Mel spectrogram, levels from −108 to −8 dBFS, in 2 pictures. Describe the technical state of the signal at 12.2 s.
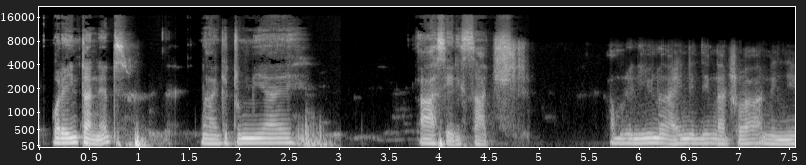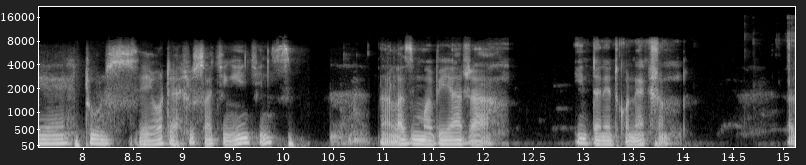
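At 12.2 s the signal is inside a call bitrate drop that runs from 4.72 s to 14.13 s. The call's bandwidth estimate has fallen, so the encoder is coding with far fewer bits, which fits a cut from around 32 kbps down to 8 kbps. With so few bits, detail is quantised coarsely and the audio band shrinks from 20 kHz to 8 kHz, leaving the speech muffled, rough and watery until the rate recovers.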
